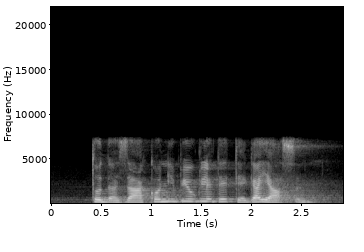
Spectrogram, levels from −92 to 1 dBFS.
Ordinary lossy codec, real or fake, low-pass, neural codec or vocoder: none; real; 7.2 kHz; none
